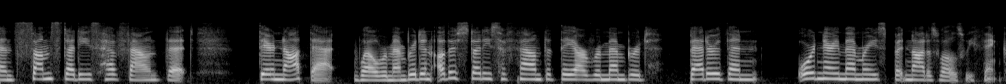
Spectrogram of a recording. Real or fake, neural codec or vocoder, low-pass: real; none; 7.2 kHz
